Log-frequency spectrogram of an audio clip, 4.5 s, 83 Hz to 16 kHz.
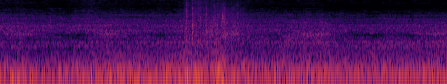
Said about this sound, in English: Wow, we are self-driving, going dead on 30, and now there's some traffic up ahead, and we are slowing down.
